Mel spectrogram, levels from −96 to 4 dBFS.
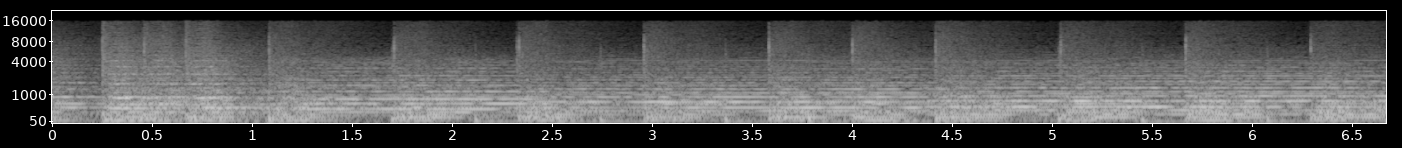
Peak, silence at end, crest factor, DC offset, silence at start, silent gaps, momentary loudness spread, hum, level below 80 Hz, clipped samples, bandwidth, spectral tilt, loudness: -8 dBFS; 0 s; 14 dB; under 0.1%; 0 s; none; 3 LU; none; -34 dBFS; under 0.1%; 16 kHz; -5.5 dB/octave; -22 LUFS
